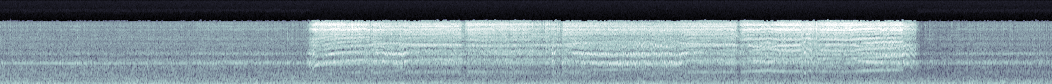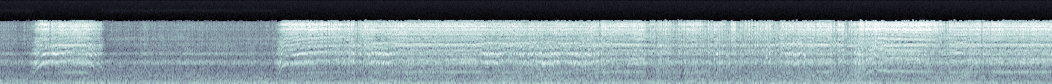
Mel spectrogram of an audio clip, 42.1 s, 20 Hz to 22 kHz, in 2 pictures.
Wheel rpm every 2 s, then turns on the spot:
0, 0, 20, 130, 160, 160, 160, 160, 150, 20, 40, 60, 20, 110, 160, 160, 160, 160, 160, 160, 160.
18-20 22-26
